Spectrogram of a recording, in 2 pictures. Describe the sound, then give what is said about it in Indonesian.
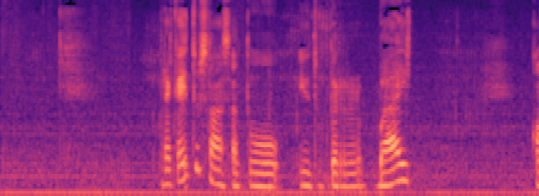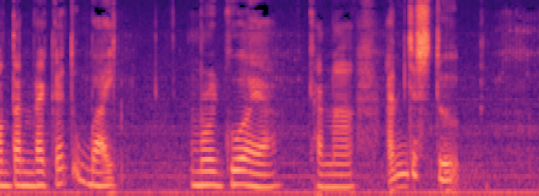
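A cat purrs steadily, a continuous low rumble that runs unbroken beneath a person talking in bursts throughout. “I just feel, hmm, ya ampun, sorry kucing gua ganggu.”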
